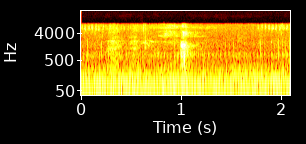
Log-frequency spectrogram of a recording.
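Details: Unrelated male cat purring as he lets three kittens nurse; a steady low rumbling purr, broken at the midpoint by a short higher chirp-like sound.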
